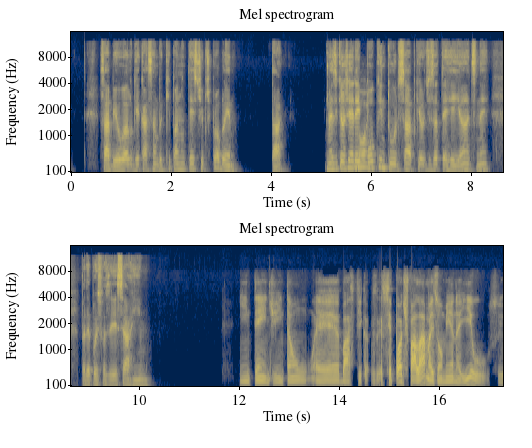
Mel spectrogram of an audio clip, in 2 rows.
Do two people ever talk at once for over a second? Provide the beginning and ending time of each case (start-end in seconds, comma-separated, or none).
none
